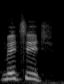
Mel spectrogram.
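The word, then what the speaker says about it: Mičić: Mitchich.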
